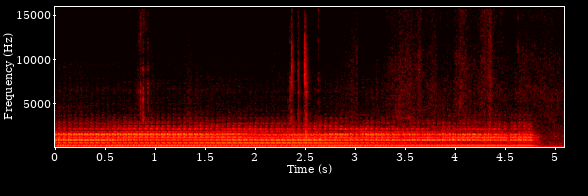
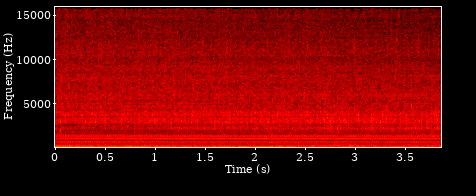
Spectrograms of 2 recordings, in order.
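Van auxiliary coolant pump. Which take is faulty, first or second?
first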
